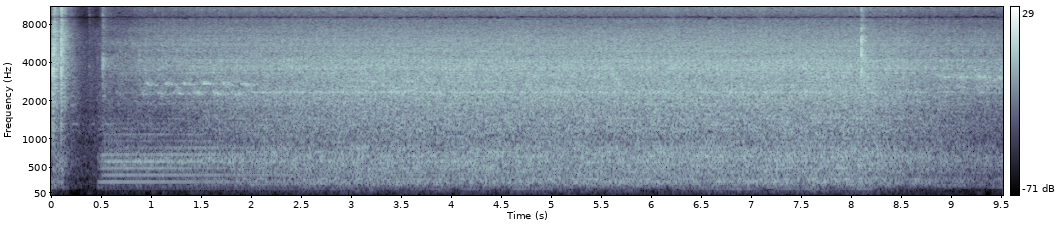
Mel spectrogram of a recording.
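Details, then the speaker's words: Two-speed electric cooling fan for a 1931 Model A coupe hot rod with Ford 2.3L, bench-tested off a battery charger, yellow wire thought high speed: after a brief pause it spins up to a steady, even whoosh with a faint hum; fan runs normally on high speed. "I think orange is low speed and yellow is high speed. Yeah, it's a 2-speed fan. That's kind of cool. Never had one of those before."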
